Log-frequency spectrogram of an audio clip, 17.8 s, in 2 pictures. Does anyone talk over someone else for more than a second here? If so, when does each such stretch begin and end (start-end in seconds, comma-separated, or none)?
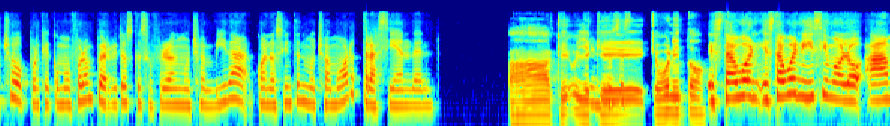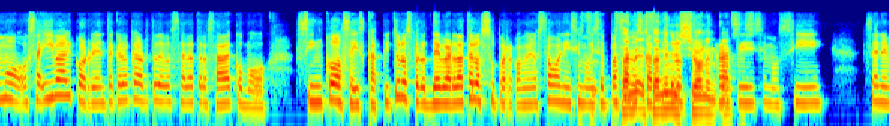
14.7-16.6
